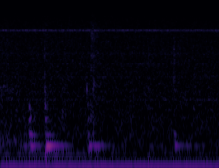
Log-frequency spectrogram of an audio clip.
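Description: Quiet room tone with a steady low electrical hum.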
